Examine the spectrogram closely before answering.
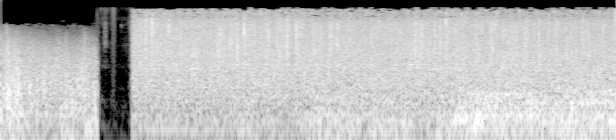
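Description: Steady rain with low thunder rumbling under it. The sound cuts out briefly about a second in, then the rain carries on evenly.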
